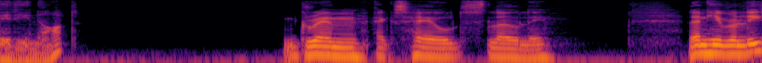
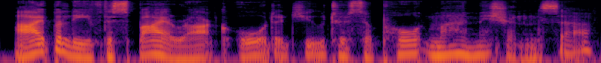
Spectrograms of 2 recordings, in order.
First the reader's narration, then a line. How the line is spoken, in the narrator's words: Ferris said quietly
